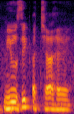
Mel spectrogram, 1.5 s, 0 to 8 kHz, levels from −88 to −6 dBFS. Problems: constant background noise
